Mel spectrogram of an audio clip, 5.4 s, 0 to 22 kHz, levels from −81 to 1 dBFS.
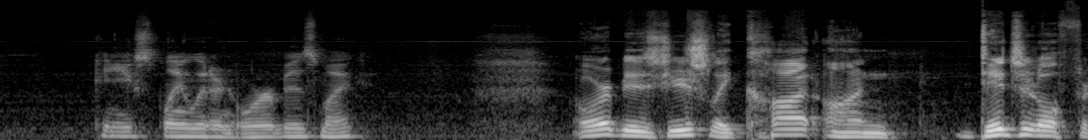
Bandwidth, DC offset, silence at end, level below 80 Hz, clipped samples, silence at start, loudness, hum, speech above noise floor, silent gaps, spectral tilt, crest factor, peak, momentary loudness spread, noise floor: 16.5 kHz; under 0.1%; 0 s; -54 dBFS; under 0.1%; 0.5 s; -22 LUFS; none; 33 dB; none; -5 dB/octave; 20 dB; -4 dBFS; 16 LU; -55 dBFS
